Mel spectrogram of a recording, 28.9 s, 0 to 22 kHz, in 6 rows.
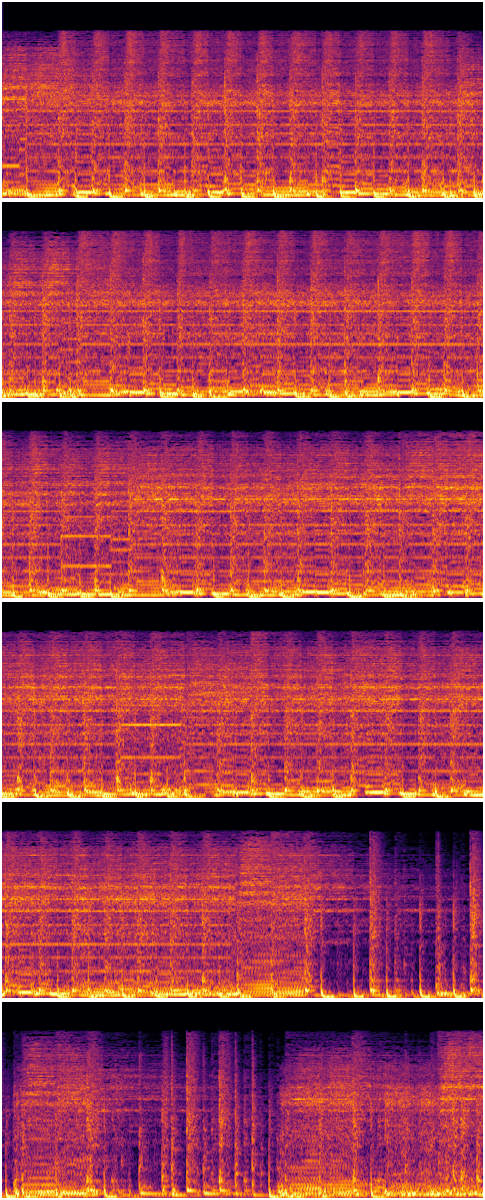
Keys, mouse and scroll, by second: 2.7-12.4 middle drag, 2.7-5.2 right drag, 7.2-8.4 drag, 8.4-11.4 right drag, 10.9 g, 13.1-15.0 right drag, 13.3-18.7 middle drag, 13.6 g, 17.7-21.1 right drag, 19.6-21.6 middle drag, 19.8 g, 21.7-22.7 right drag, 22.2-24.3 middle drag, 22.5 g, 25.8-28.3 middle drag, 27.7 g, 28.4 middle click.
